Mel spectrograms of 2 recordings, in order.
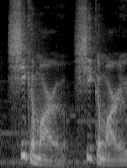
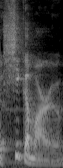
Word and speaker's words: Shikamaru: I have to make sure that I go out of my way to try to pronounce every letter. Because like in the English language, we skip a lot of letters. A lot of letters are silent. Not here. So Shikamaru. Got to make sure you pronunciate every single letter.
